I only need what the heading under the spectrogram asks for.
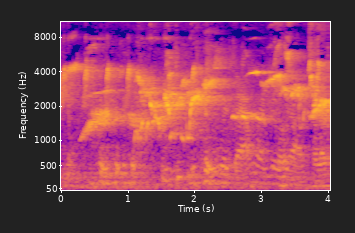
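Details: Contest-trained White-rumped shama, in its third season, pouring out a continuous run of bright, fluid whistles with quick upward and downward slurs and sharp high accents, mostly high-pitched and steady in volume.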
